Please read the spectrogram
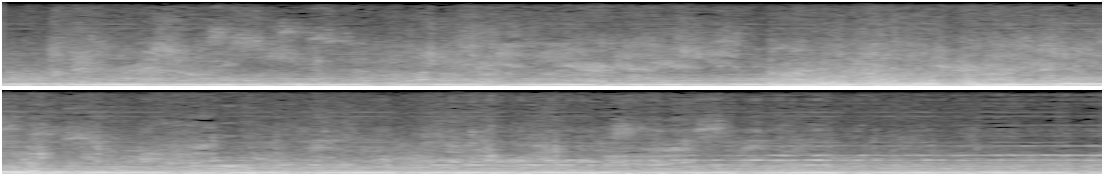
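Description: Lo-fi experimental noise music from a cassette: a steady droning tone over a dense low rumble, with a noisy surge about three seconds in and thin high tones coming in past the halfway point.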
